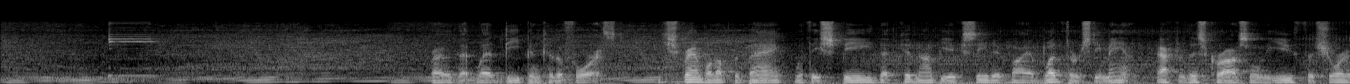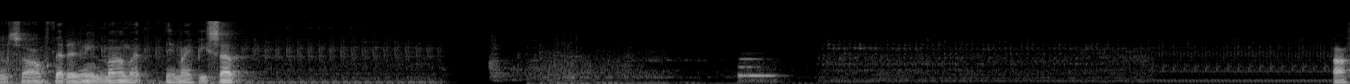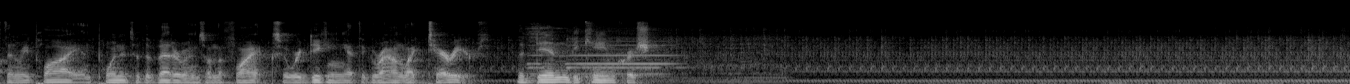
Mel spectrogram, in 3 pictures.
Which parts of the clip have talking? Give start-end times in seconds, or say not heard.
4.3-15.8, 26.8-33.5.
